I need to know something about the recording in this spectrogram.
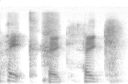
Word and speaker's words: Haeck: Rhymes with cake, so Haeck, which I'm loving it.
